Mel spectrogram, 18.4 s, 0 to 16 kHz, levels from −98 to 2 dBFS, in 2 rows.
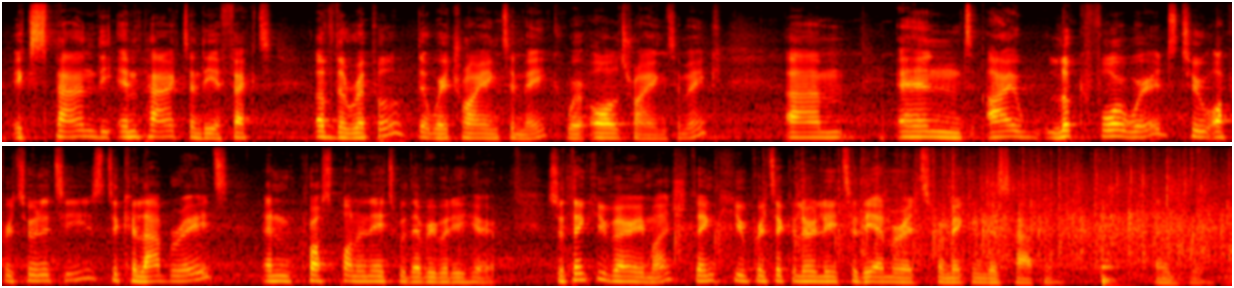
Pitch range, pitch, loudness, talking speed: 125-145 Hz, 135 Hz, -35 LUFS, 165 wpm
